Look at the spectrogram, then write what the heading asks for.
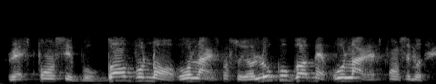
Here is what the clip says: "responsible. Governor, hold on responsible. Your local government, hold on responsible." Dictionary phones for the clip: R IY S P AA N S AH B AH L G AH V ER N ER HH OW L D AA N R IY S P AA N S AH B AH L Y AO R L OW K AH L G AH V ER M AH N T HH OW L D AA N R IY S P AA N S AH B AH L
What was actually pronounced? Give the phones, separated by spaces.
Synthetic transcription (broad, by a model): R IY S P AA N S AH B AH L G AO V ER N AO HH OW L AA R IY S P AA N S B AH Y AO L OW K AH G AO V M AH T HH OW L AA R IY S P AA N S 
